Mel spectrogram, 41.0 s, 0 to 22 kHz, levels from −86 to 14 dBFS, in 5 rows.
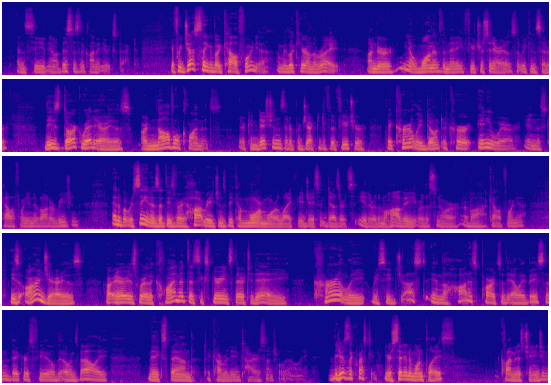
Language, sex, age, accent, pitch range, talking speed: English, male, 40-59, American, 120-150 Hz, 195 wpm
